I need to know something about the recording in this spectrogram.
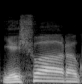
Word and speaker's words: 예슈아: 그 발음 자체에 대해서도요 이게 보면 근원적으로는 이제 예슈아 하는 발음이 본래 발음이 맞죠 근데 이제 그걸 뭐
